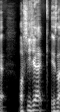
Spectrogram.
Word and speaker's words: Osijek: Some proper established, Osijek.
